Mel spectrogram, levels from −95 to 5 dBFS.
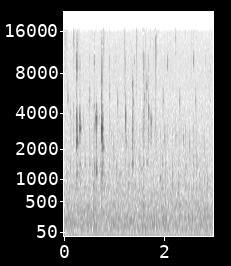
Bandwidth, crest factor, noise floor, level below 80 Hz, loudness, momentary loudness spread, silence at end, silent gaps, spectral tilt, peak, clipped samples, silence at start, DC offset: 17 kHz; 32 dB; -57 dBFS; -76 dBFS; -36 LUFS; 23 LU; 0 s; none; 0 dB/octave; -12 dBFS; under 0.1%; 0 s; under 0.1%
